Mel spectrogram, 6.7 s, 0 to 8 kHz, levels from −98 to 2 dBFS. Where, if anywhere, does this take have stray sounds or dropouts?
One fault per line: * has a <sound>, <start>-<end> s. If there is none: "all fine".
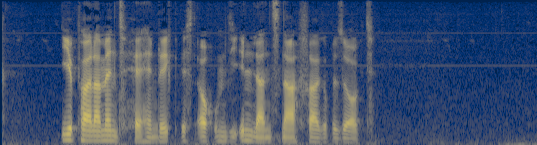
all fine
